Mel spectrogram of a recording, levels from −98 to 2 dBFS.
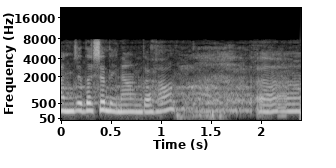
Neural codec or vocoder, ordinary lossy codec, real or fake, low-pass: codec, 16 kHz, 8 kbps, FreqCodec, larger model; none; fake; none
